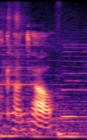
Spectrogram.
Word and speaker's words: Cantal: First of all, have I pronounced it correctly? – Yes, Cantal.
